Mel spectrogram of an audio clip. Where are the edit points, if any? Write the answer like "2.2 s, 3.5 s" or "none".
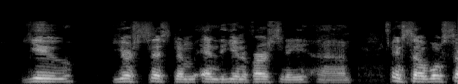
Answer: none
